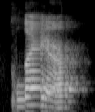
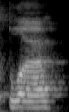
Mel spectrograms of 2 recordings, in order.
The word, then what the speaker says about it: Blair: It should be pronounced Blair, but in my lingo it's Blur.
